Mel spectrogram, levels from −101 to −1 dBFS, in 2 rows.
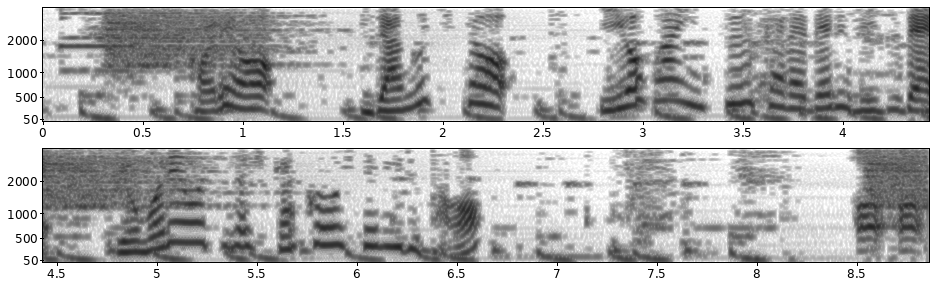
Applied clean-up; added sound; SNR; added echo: classical method spectral subtraction.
